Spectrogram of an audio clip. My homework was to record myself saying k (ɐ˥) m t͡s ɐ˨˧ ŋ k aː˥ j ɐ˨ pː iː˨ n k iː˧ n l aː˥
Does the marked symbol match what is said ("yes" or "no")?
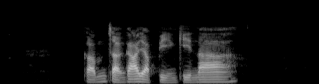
no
